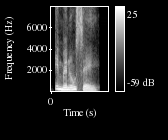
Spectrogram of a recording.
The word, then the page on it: Immunoassay: Indian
